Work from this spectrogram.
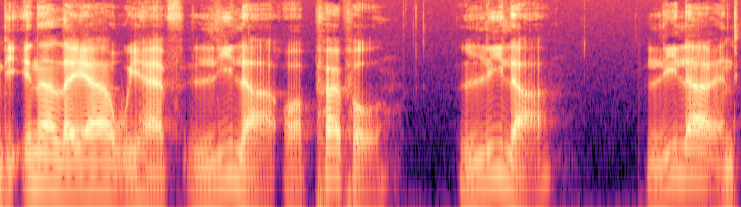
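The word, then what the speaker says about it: lila: Finally on the inner layer we have leela or purple.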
